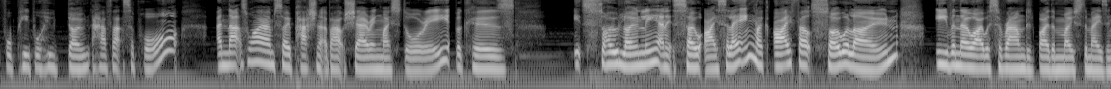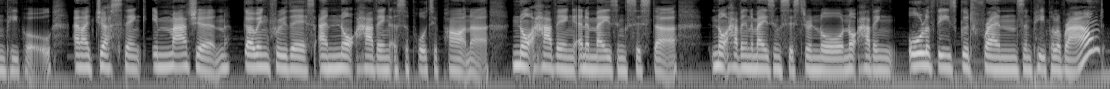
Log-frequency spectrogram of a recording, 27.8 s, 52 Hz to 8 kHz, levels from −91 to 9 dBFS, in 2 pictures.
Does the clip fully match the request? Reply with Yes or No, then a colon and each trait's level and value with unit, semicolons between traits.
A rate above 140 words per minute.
Yes: average, 165 wpm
